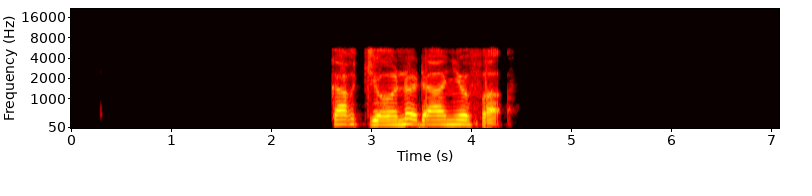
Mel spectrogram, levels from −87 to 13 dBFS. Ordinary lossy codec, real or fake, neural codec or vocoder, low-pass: Opus, 32 kbps; real; none; 5.4 kHz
